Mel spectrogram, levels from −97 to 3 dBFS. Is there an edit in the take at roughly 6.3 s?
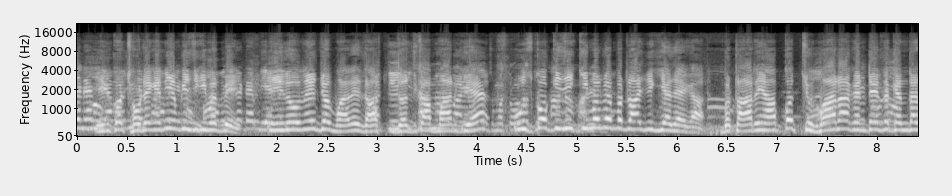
yes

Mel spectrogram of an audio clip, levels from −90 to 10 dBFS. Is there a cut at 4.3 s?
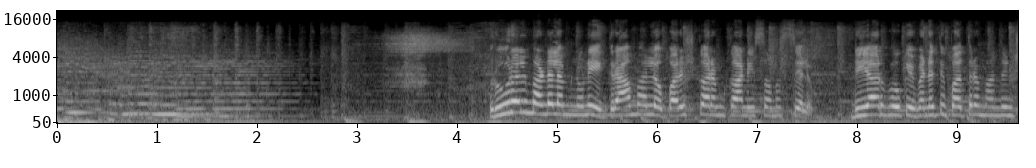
yes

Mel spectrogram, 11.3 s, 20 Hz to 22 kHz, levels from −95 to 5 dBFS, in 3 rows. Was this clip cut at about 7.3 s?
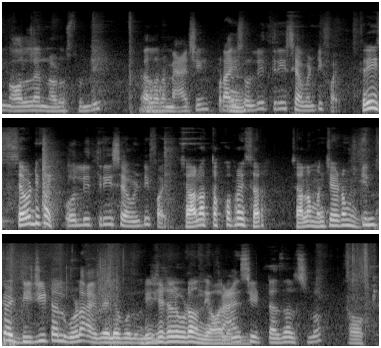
yes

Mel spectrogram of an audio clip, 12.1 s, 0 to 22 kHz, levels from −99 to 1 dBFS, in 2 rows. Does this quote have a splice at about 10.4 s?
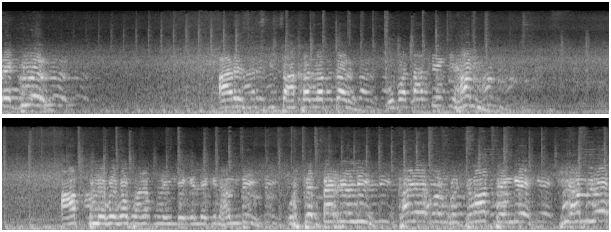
no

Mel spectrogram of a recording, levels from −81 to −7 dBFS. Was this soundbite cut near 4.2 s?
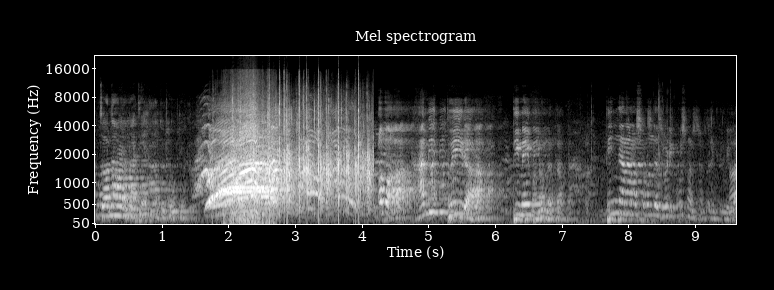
yes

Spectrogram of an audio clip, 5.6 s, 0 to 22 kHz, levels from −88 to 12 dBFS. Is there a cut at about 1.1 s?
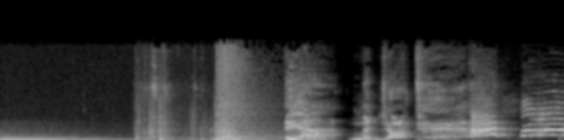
yes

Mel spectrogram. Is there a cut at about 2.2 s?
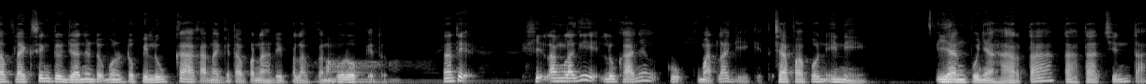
no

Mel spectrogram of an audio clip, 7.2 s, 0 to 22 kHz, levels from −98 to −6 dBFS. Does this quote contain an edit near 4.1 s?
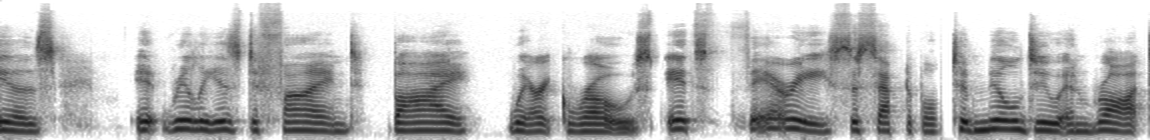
yes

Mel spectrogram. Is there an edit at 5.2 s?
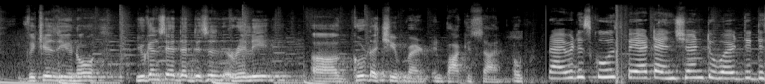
yes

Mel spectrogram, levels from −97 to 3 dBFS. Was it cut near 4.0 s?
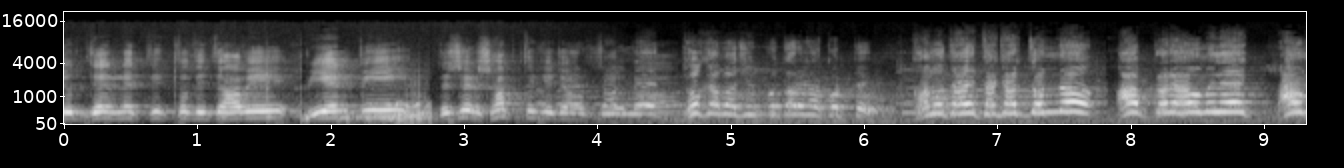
yes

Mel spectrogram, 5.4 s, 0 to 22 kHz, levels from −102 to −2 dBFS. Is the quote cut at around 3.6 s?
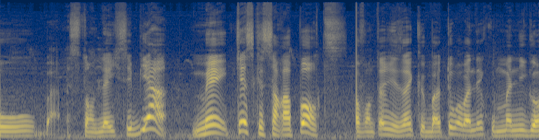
yes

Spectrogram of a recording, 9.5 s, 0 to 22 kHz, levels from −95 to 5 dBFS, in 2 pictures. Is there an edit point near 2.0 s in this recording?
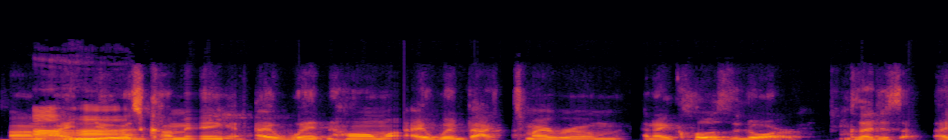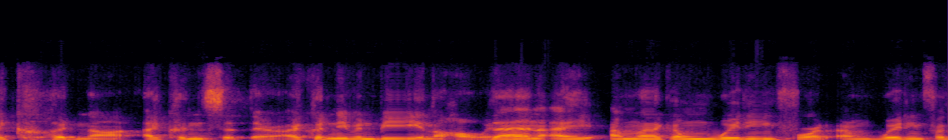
yes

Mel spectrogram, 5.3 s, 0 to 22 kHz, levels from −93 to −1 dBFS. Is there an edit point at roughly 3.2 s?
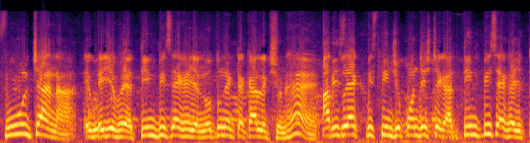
yes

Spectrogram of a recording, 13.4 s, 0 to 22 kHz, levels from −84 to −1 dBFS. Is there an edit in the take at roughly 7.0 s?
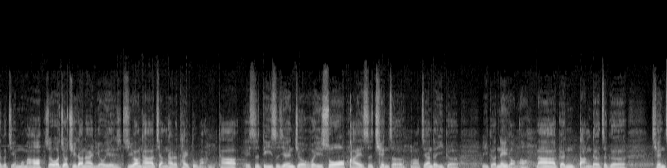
yes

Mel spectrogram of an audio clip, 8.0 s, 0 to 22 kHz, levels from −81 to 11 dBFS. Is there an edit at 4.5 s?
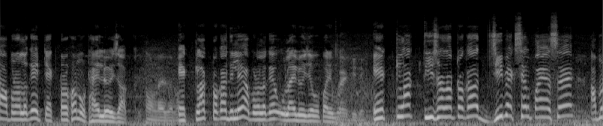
yes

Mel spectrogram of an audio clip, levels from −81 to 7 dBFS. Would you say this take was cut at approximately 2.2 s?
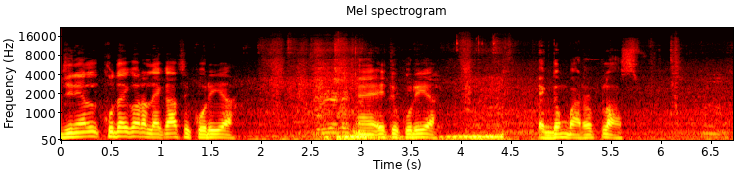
no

